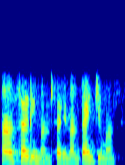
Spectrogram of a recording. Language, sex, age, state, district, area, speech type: Kannada, female, 18-30, Karnataka, Chikkamagaluru, rural, conversation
